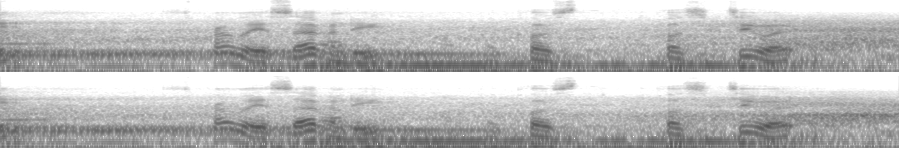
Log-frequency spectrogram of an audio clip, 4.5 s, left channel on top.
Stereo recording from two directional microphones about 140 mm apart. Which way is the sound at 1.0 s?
25° left (ahead or behind).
